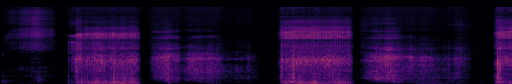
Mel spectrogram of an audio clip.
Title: Sound of snoring for a good night sleep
